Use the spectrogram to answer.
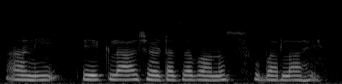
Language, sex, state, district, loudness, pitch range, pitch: Marathi, female, Maharashtra, Aurangabad, -38 LUFS, 200-215 Hz, 210 Hz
